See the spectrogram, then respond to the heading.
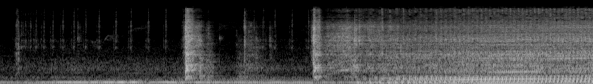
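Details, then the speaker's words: Komatsu PC01 mini excavator, Honda engine, 1116 hours: sluggish, labored cranking over two tries, then catches and runs steady. The battery is usable but doesn't hold charge well. "แบตเตอรี่ก็พอใช้ได้นะแต่ว่าเก็บไฟไม่ค่อยอยู่ละอ่ะ"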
